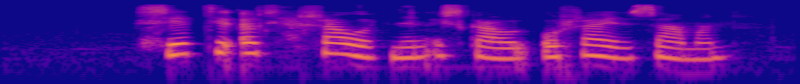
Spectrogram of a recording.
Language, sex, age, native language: Icelandic, female, 12, Icelandic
